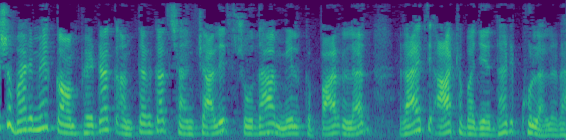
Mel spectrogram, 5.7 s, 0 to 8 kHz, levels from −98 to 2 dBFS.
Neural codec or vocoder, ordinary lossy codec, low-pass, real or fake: none; none; 7.2 kHz; real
